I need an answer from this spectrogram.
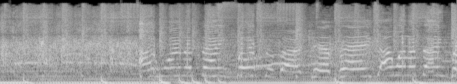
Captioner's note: cheers and applause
